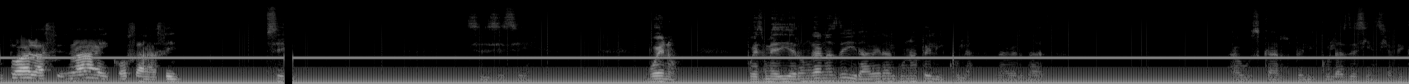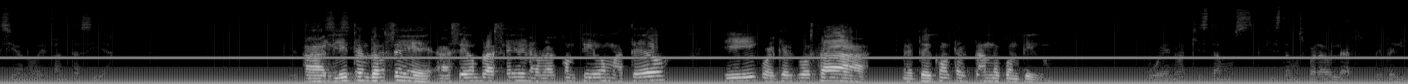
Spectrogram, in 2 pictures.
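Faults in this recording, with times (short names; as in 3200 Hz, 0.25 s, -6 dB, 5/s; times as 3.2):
buzz 60 Hz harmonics 13 -31 dBFS
crackle 12/s -32 dBFS
tone 1300 Hz -33 dBFS
2.84–2.93 gap 88 ms
9.53–9.54 gap 5.4 ms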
